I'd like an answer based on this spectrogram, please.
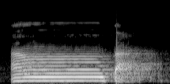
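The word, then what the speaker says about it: أنتَ: Cara baca samarnya itu adalah ya sedikit agak dengunglah sedikit dengung tapi siap-siap lidah kita ke huruf ta. Anta. Anta sedikit didengungkan.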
